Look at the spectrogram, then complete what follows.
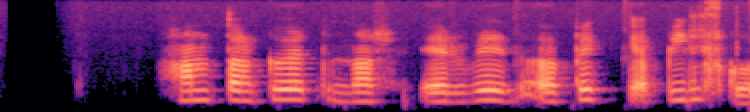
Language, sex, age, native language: Icelandic, male, 11, Icelandic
